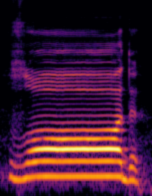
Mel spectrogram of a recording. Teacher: زبان کی کروٹ جب اوپر کے مسوڑوں سے ٹکرائے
